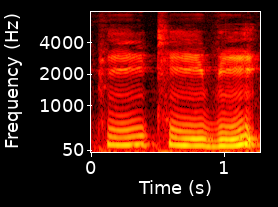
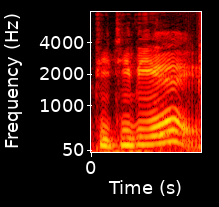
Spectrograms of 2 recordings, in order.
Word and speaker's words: Pithivier: good this is a French pastry called a pitiviera yes it's ptva if you know if you look at the uh what it looks like you'll go how do you pronounce that it's ptva ptva and it's it's pretty simple it's two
